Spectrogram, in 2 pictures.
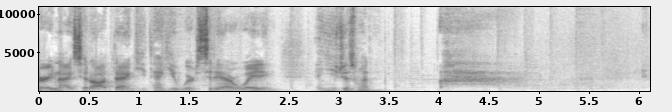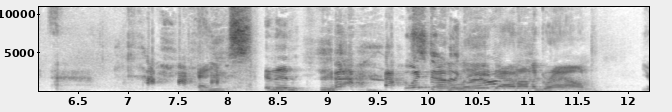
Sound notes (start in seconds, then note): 3.8 sighs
